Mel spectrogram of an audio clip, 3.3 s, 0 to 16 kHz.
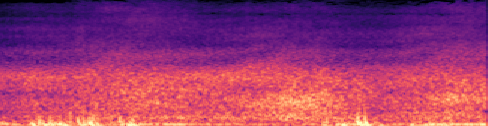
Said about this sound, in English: I'm forced to walk along the side of a busy road with cars going at over 60 miles an hour in some in most cases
